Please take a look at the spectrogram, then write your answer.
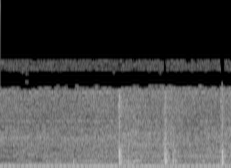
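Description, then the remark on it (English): A car engine rumbles steadily outside, a low, even drone at moderate volume with a few faint clicks over it, and no voices. “No, there's a car out there.”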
